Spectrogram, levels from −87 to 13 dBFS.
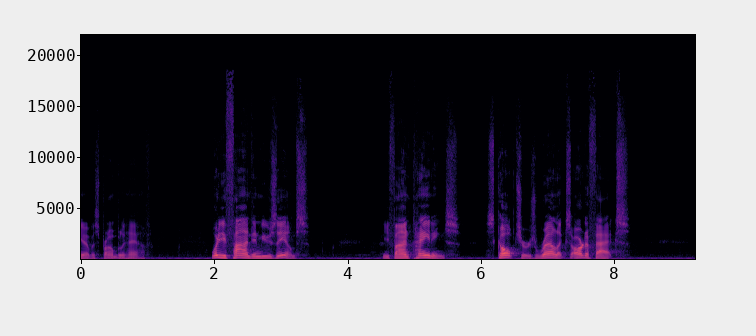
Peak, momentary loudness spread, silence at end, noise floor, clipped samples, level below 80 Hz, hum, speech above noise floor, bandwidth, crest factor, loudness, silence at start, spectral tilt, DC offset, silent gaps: -14 dBFS; 19 LU; 1 s; -64 dBFS; under 0.1%; -62 dBFS; 60 Hz at -65 dBFS; 30 dB; 19 kHz; 22 dB; -34 LUFS; 0 s; -5.5 dB/octave; under 0.1%; none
